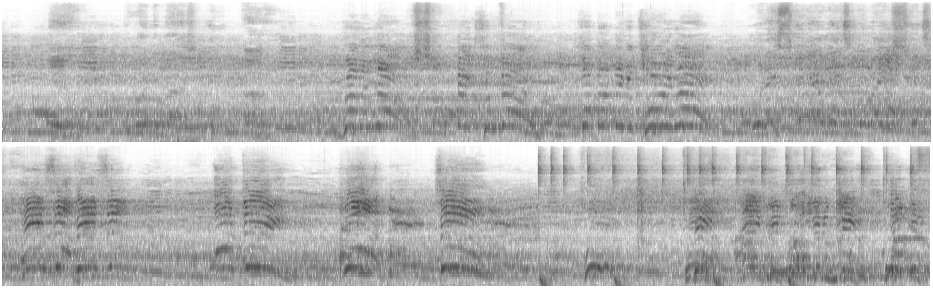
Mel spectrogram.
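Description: A concert crowd in Miami, Florida roars and cheers without a break, a dense wash of many voices with scattered shouts and whoops that swell louder toward the end.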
